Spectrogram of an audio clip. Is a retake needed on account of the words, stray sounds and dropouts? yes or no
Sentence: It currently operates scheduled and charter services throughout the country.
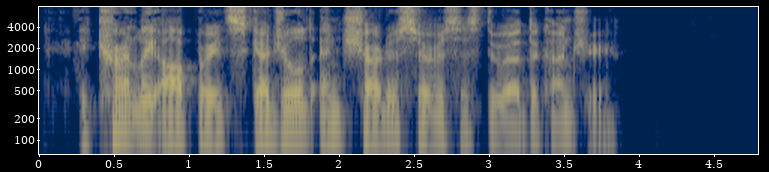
no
